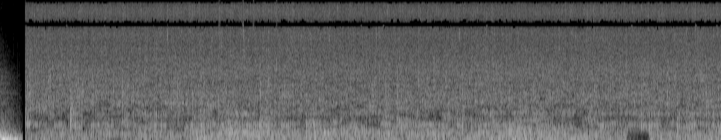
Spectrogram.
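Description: Heavy rain pouring down onto a lake and the foliage around it, a steady, even hiss that starts about half a second in as the music cuts off.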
